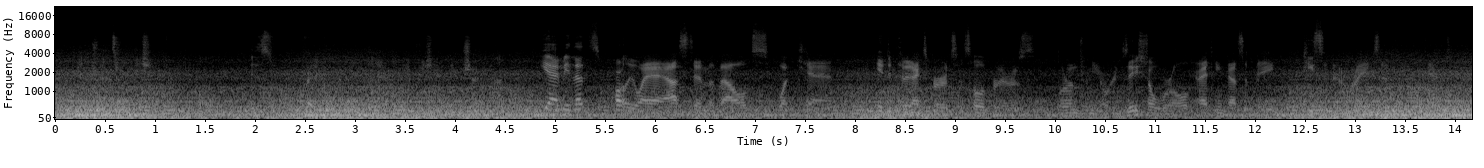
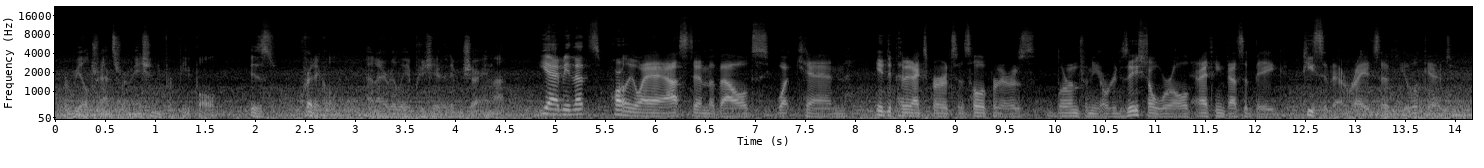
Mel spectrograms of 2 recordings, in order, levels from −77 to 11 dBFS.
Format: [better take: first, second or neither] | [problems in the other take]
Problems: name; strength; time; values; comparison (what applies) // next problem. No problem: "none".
second | wind noise on the microphone; heavy; 4 dB above the speech; occasional gusts in the second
